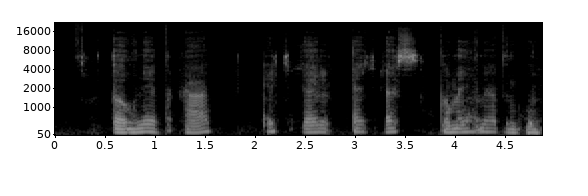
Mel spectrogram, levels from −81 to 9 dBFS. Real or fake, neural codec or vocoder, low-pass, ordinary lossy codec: fake; codec, 44.1 kHz, 1.7 kbps, Pupu-Codec; none; none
